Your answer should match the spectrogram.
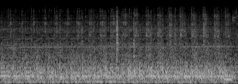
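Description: A sewing machine runs steadily with the standard presser foot, stitching a straight seam along a fabric cushion cover at a constant close whirring hum.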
